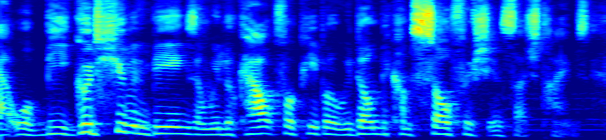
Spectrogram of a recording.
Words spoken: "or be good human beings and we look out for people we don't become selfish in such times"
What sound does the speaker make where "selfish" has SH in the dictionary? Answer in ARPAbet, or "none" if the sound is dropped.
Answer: SH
